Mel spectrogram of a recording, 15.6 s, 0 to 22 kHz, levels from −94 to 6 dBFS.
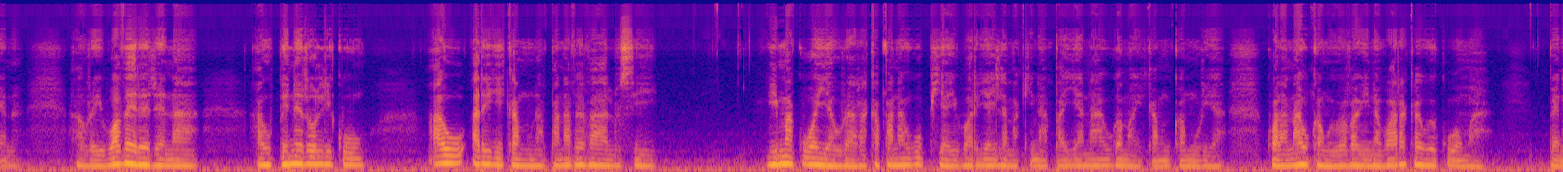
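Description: Opus compression is plainly audible throughout the speech. Tones turn grainy and rough, likely from noise-filled bands at a rate near 24 kbps, despite full 20.2 kHz bandwidth.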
